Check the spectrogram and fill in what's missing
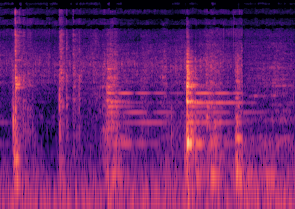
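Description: Garlic and ginger paste dropped into hot oil in a large pot for beef degi gosht, giving a soft sizzle broken by a few distinct stirring knocks and clinks, no talking.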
